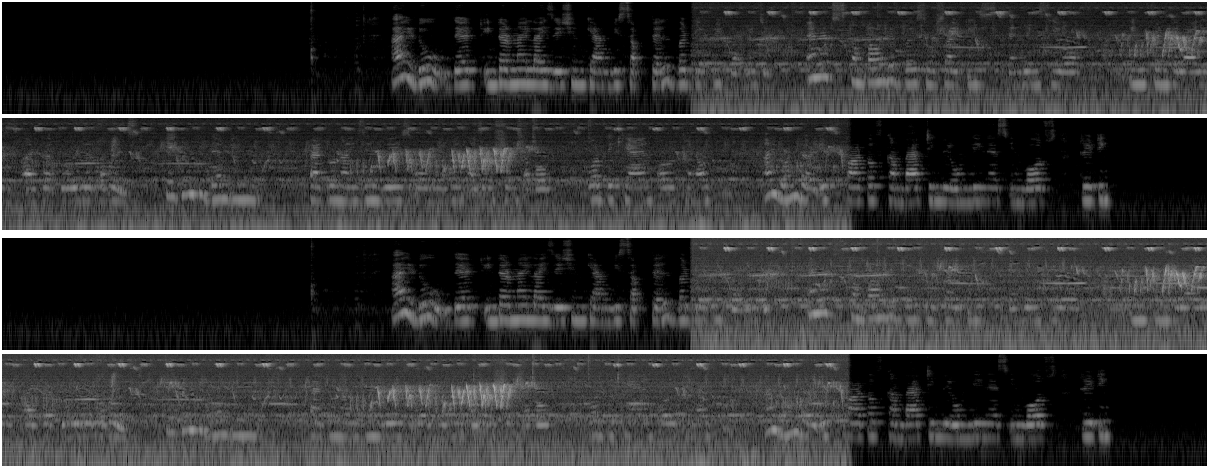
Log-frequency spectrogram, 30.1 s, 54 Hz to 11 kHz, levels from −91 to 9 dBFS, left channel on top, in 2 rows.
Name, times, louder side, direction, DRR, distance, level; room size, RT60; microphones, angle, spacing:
voice 1, 4.6-13.5 14.1-16.8 17.1-18.3 18.9-22.0 22.3-28.2 28.5-28.9, left 1 dB, 35° left, 1.0 m, -48 dB
sound 1, 8.6-25.6, right 10 dB, 80° right, 0.4 m, -34 dB
4.4 x 2.0 x 2.4 m
head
